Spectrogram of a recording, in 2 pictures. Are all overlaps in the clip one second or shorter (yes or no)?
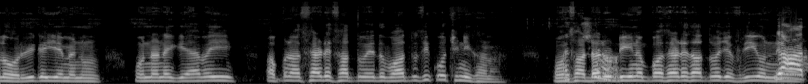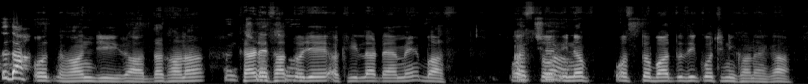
yes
